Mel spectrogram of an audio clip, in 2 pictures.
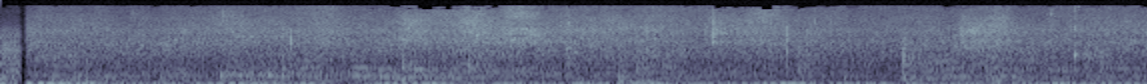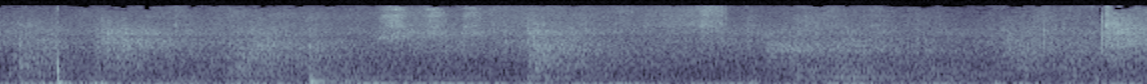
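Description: Footsteps echo on a stone floor in a large, reverberant hall.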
